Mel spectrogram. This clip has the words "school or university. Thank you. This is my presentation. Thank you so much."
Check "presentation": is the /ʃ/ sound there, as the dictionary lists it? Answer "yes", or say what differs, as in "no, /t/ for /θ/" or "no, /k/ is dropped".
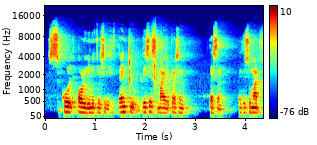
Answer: no, /s/ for /ʃ/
